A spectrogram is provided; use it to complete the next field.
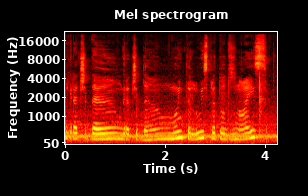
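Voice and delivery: slow, soft, calm, unhurried speech.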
